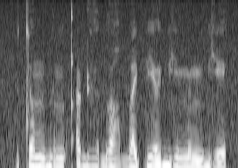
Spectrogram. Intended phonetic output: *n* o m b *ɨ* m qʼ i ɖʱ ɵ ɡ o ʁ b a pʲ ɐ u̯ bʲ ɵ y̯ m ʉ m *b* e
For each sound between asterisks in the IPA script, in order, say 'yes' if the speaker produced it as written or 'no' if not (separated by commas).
no, yes, no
